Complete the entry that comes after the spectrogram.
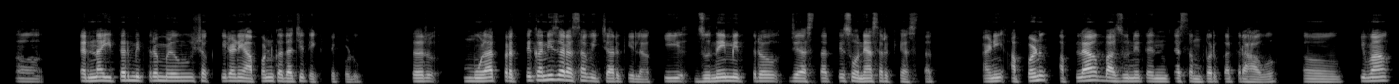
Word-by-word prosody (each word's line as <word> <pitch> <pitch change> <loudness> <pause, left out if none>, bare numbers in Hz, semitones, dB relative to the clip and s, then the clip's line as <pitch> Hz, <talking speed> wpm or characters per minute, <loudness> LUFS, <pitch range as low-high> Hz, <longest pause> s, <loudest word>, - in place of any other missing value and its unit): अ, - - -13 0.6
त्यांना 165 +1 +4
इतर 175 +2 +3
मित्र 180 -1 0
मिळू 170 -1 +1
शकतील 165 -1 -5
आणि 165 0 +4
आपण 160 +4 -1
कदाचित 150 -2 0
एकटे 125 +1 -9
पडू. 120 0 -11 0.5
तर 150 0 +1 0.3
मुळात 150 +2 +3
प्रत्येकाने 185 +5 +2
जर 215 -2 +5
असा 185 0 +3
विचार 145 -3 -1
केला, 125 -5 -5
की 150 +5 -3 0.2
जुने 145 +4 +4
मित्र 160 -2 +1 0.2
जे 155 - 0
असतात 140 0 -1
ते 155 - -4
सोन्यासारखे 145 -3 0
असतात - - -10 0.5
आणि 145 +3 +2
आपण 170 +8 +3 0.2
आपल्या 160 +7 +5
बाजूने 150 -1 +1
त्यांच्या 140 -1 -3
संपर्कात 135 -1 -5
रहावं 120 -1 -3 0.3
अ, 135 - -7 0.5
किंवा 165 +2 +4
150 Hz, 150 wpm, -25 LUFS, 140-170 Hz, 0.6 s, जर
